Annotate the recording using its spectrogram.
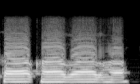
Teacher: ये पूरा क वर्ग जितने होते हैं ना सब कंठ से होता है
